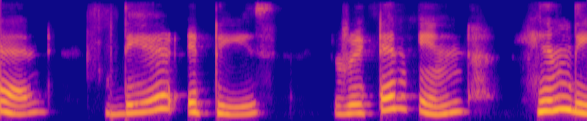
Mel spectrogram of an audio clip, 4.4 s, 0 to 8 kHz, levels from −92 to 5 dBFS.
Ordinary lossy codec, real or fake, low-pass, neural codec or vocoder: none; fake; 7.2 kHz; codec, 16 kHz, 2 kbps, X-Codec, HuBERT features, trained on balanced general audio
